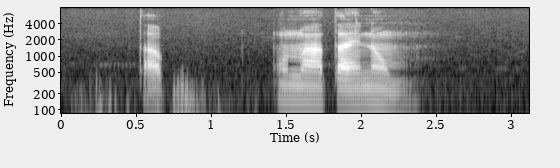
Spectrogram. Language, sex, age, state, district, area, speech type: Santali, male, 18-30, West Bengal, Purulia, rural, spontaneous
